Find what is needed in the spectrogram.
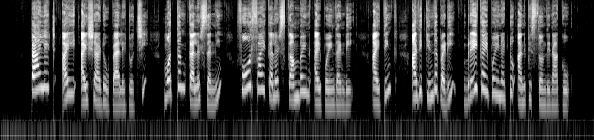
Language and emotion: Telugu, neutral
